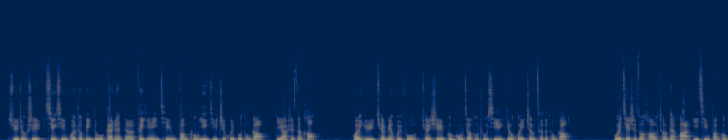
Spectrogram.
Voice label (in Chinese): 疫情防控公告, 男, 青年（18-35）, 普通话, 大气 官方 沉稳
